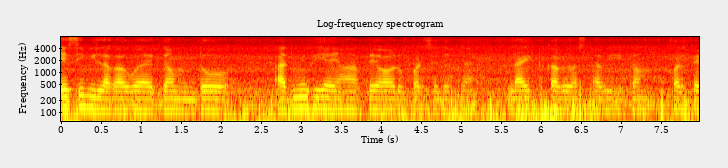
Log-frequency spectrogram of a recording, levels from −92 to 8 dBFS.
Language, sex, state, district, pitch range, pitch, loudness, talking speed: Hindi, male, Bihar, West Champaran, 110-115 Hz, 115 Hz, -21 LUFS, 180 wpm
